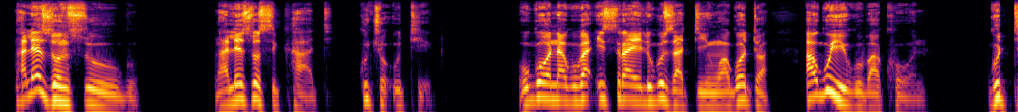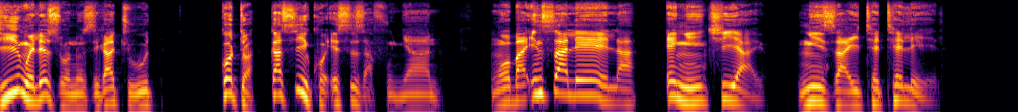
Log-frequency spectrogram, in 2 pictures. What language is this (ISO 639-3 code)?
nde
